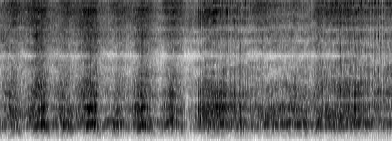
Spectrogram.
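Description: Long nails scratch and fingertips rub quickly over the beige, linen-textured cloth cover of a medium, solid hardcover book lying closed on a table. The result is a steady, dense scratching and rustling texture concentrated in the low-mid range, with rhythmic swells from the strokes and a brief dip just before the two-second mark.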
